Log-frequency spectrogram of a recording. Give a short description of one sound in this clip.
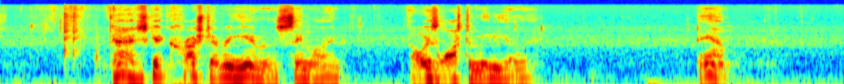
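A middle-aged man speaks briefly and calmly into a microphone.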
